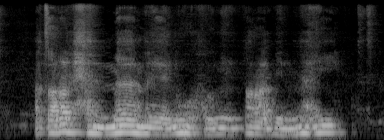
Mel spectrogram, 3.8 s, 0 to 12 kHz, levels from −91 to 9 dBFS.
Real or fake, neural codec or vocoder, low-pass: fake; codec, 44.1 kHz, 3.4 kbps, Pupu-Codec; 10.8 kHz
